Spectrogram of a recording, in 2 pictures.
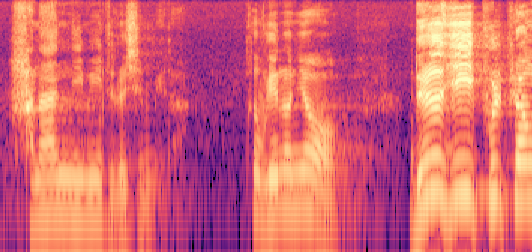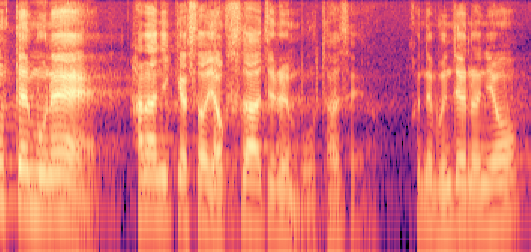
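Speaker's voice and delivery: usual speaking voice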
